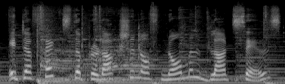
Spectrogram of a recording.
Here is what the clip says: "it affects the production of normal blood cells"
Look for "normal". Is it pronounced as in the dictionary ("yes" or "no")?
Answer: yes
